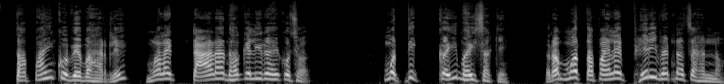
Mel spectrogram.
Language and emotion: Nepali, angry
